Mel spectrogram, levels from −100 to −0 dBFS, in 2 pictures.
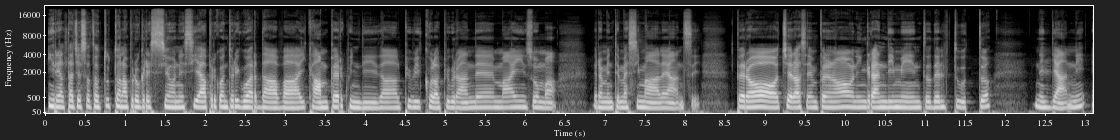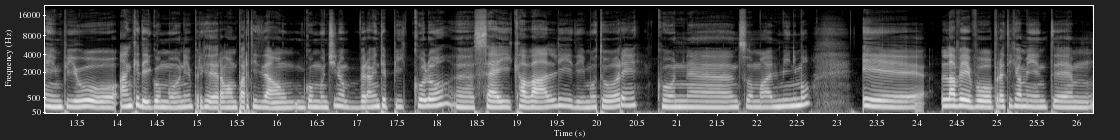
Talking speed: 140 wpm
